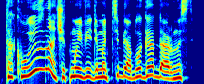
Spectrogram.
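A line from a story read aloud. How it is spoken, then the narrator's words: Indignant exclamation. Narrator (Russian): негодующе воскликнула Кокуина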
